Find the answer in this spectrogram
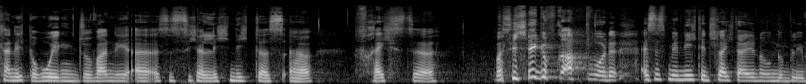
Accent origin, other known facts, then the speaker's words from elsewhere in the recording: Luxembourg; moved away; also born or lived in Germany; ich kam aus Luxemburg, ich kam aus einer aus einem Elternhaus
